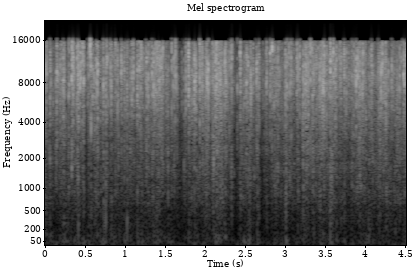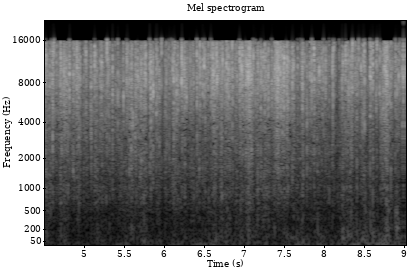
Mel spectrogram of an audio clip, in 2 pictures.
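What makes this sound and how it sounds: Clear, printed polyethylene air-cushion film, the plastic air-pillow kind used as packaging, is crinkled between both gloved hands. A dense, continuous crackle of bright, crisp crinkles runs steadily for about nine seconds, with small pops and crunches scattered throughout.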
